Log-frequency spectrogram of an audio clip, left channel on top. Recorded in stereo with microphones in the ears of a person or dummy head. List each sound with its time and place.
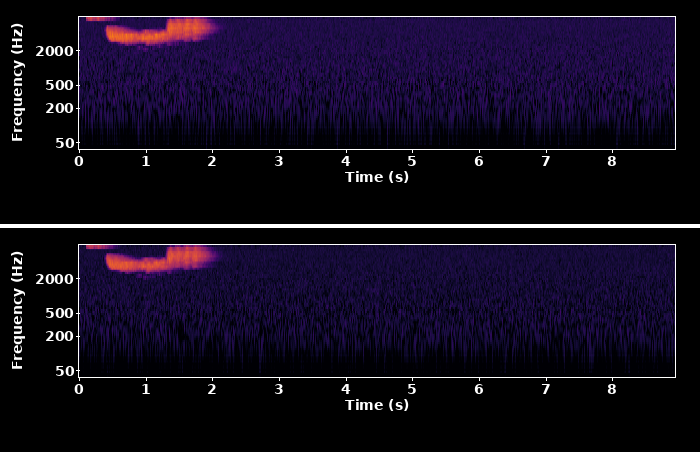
0.1 s a bird: centre (ahead or behind), 0.5 m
